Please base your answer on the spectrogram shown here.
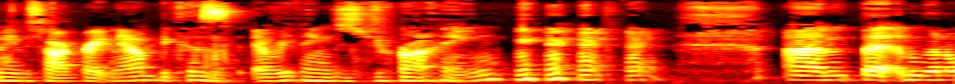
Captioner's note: laughs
